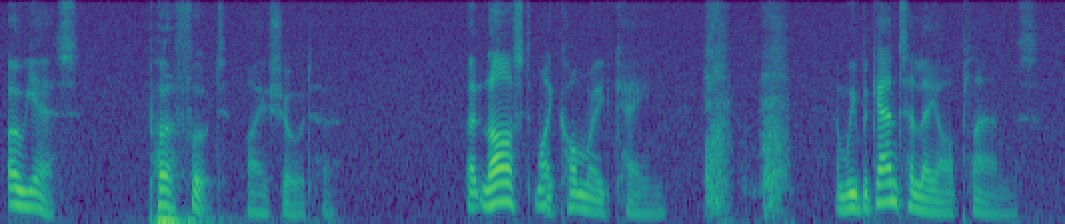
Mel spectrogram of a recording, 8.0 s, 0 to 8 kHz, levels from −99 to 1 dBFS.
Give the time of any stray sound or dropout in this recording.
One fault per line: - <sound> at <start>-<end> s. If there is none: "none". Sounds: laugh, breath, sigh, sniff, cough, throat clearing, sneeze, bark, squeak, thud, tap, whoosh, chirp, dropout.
- sniff at 5.3-6.0 s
